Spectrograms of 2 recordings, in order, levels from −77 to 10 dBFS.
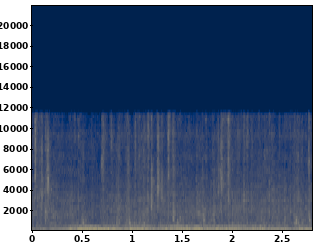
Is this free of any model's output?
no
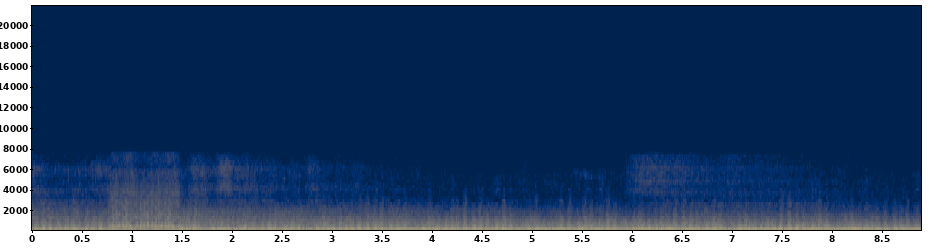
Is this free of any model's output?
yes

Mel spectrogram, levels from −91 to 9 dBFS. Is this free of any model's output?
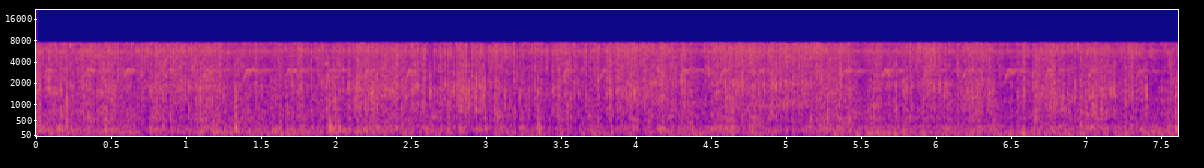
yes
